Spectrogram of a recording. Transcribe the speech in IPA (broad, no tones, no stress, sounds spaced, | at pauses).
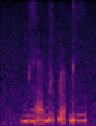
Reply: bʱ ɛ̰ b ə̤ ɓ ə̰ ɓ i̤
